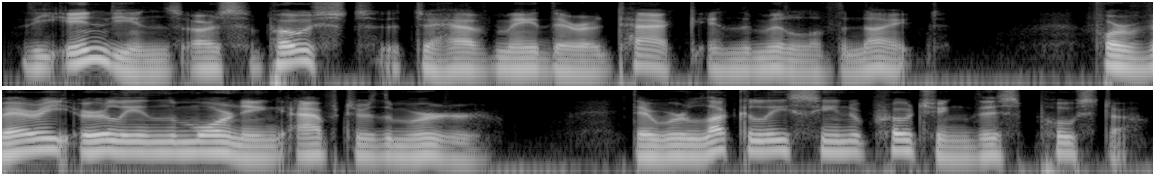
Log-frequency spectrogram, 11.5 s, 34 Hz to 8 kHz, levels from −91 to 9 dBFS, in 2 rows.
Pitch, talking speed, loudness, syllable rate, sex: 120 Hz, 160 wpm, -22 LUFS, 4.9 syllables/s, male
